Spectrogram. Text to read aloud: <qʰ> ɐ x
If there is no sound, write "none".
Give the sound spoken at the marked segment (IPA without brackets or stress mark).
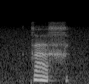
k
